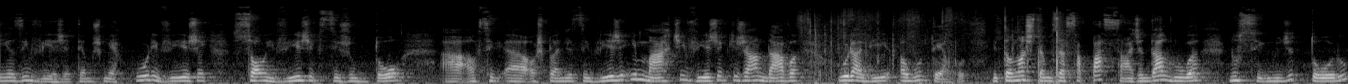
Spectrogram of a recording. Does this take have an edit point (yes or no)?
no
